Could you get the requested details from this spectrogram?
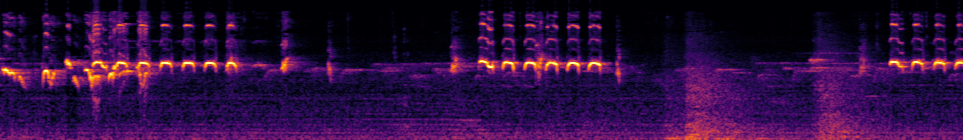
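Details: Chinese hwamei hen, singing to stimulate males, delivers repeated series of loud pure whistles, about eight per burst, opening with twisting slurred notes; a brief noisy rustle falls between phrases.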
